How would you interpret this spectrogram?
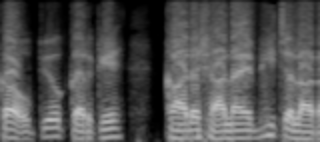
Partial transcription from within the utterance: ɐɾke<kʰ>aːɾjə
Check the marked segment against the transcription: incorrect: k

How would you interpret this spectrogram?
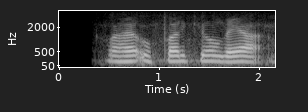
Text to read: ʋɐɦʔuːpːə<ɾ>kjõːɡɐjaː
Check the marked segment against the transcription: correct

